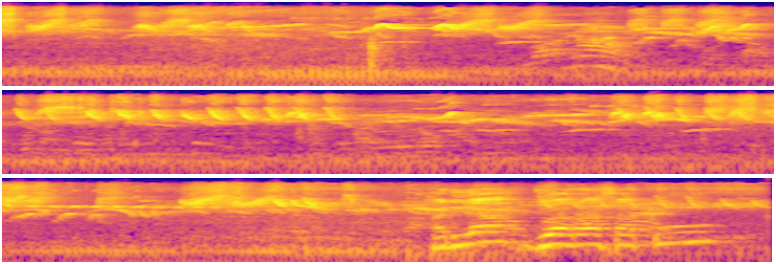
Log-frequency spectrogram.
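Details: Contest bulbuls of the kapas tembak class at Bonjol, Pasaman Timur sing lively, varied phrases: clustered high chirps, quick trills and descending slurs, with a louder bubbly burst near the end and a murmur of people behind.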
